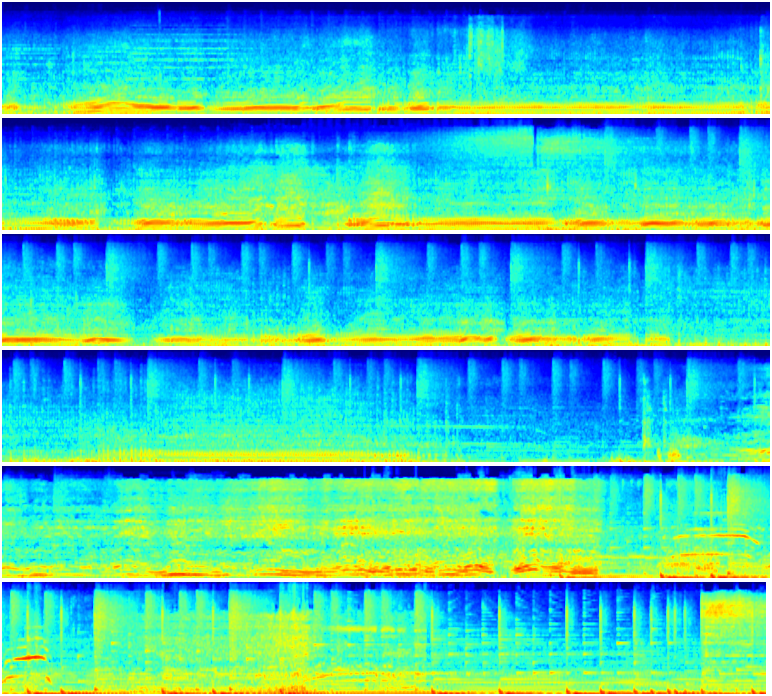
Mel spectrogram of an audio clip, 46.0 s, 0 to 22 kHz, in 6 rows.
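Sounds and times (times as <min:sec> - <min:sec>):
off-road vehicle engine revving: 0:00.0 - 0:22.4, 0:23.0 - 0:27.6, 0:29.4 - 0:43.1.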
